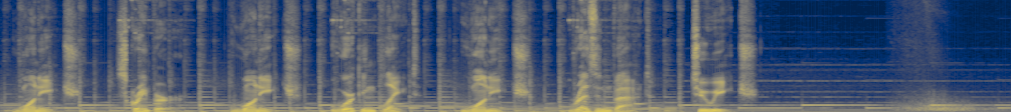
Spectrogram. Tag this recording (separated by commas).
Music, Speech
